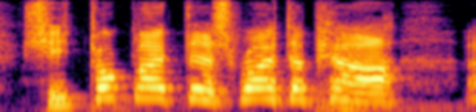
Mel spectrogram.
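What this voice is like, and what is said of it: Very high-pitched, thick throaty voice. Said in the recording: “very high-pitched and very thick in her throat voice. That was actually a really good imitation of her.”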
